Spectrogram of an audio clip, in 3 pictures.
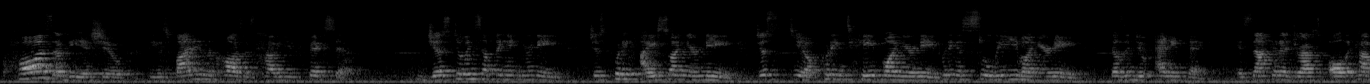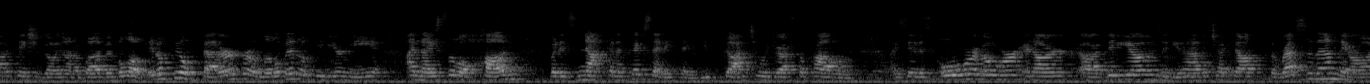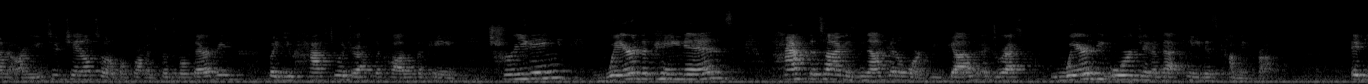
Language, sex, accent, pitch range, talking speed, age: English, female, American, 155-205 Hz, 215 wpm, 30-49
